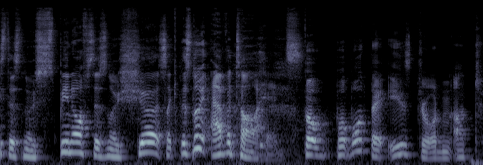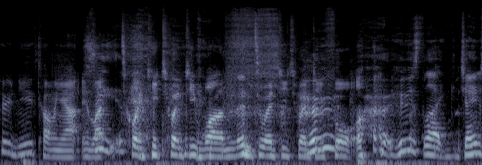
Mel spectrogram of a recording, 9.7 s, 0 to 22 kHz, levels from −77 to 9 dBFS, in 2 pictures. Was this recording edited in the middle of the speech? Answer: yes; 2 cuts; at 1.8 s, 5.2 s

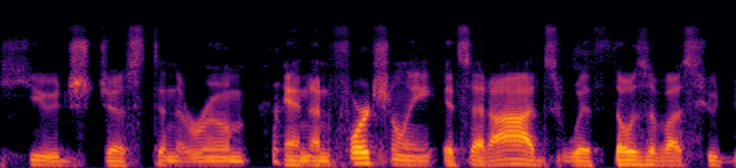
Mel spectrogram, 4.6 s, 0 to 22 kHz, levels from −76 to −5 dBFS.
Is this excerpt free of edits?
no; 2 cuts; at 0.9 s, 1.6 s

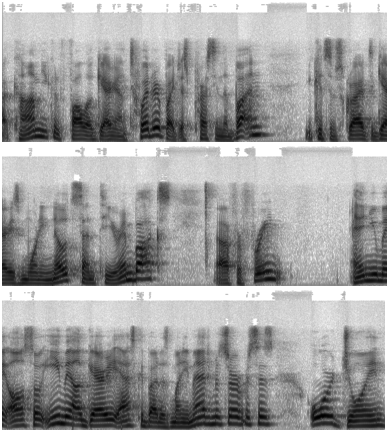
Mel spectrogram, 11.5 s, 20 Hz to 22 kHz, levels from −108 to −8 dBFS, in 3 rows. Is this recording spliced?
no; 0 cuts

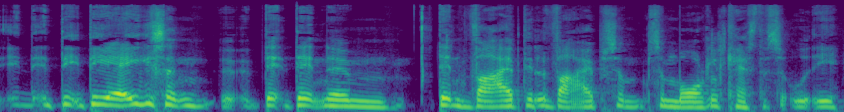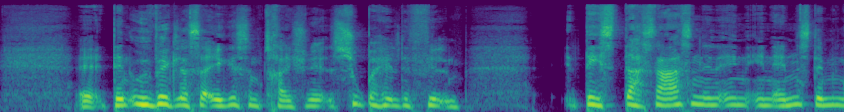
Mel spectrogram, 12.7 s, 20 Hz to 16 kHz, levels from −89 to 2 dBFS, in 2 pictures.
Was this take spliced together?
yes; 2 cuts; at 3.2 s, 4.0 s

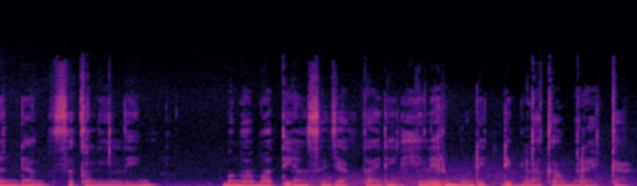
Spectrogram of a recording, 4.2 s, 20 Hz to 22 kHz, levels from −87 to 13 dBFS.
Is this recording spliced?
yes; 2 cuts; at 2.0 s, 2.7 s

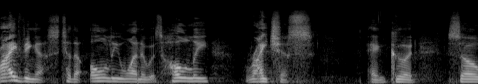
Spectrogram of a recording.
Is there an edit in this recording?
no; 0 cuts

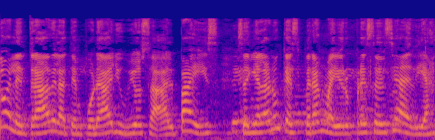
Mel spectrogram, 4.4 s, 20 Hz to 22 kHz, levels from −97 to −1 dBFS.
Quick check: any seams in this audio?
no; 0 cuts

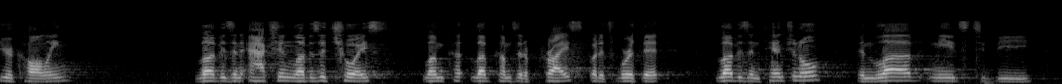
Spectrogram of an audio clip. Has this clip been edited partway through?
no; 0 cuts

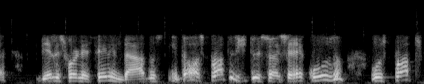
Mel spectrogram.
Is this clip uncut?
no; 1 cut; at 1.6 s

